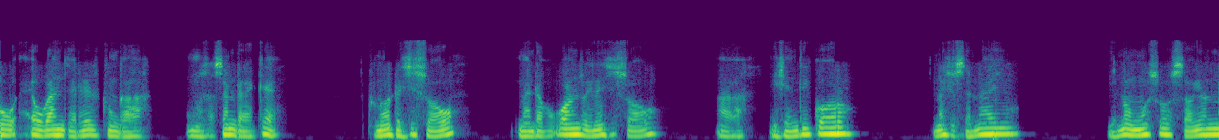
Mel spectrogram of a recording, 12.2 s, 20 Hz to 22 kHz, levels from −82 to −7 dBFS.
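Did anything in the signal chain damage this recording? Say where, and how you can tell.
Yes. The codec stage is the culprit: Speex coding runs through the whole speech clip, leaving a plainly hoarse, grainy texture because the excitation gets too few bits.

Network stage too: VoIP packet loss concealed by the speech codec at 3.43 to 3.45 s and 9.93 to 9.96 s. Each sounds like a brief smear, consistent with one lost 20 ms frame being extrapolated.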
